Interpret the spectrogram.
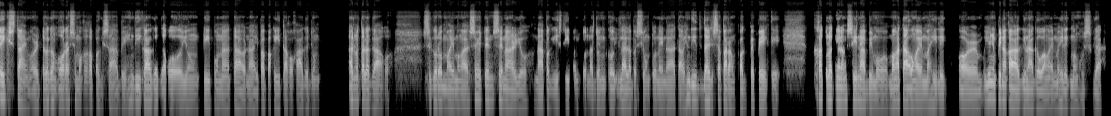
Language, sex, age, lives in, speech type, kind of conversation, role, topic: Filipino, male, 30-34, Philippines, conversation, unstructured, none, Paano mo ipinapakita ang tunay mong sarili sa ibang tao?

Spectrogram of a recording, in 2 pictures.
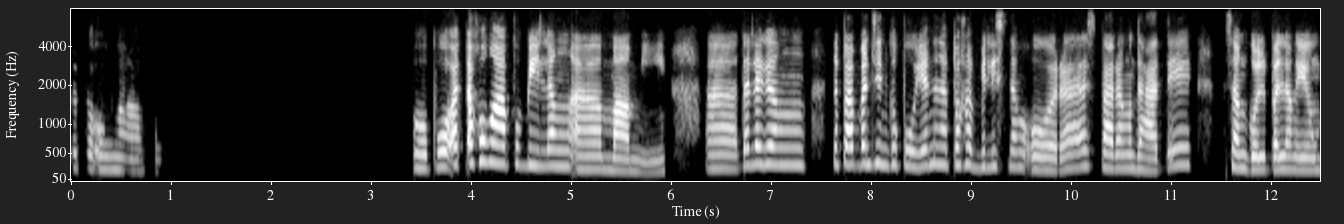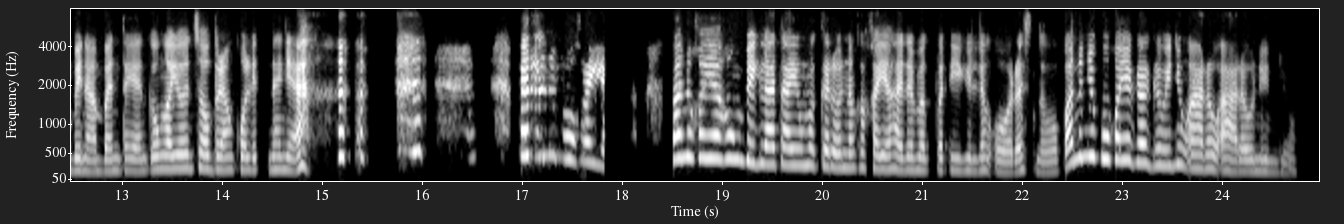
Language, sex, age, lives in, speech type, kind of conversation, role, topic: Filipino, female, 30-34, Philippines, conversation, unstructured, none, Kung bigla kang magkaroon ng kakayahang patigilin ang oras, paano mo ito gagamitin sa araw-araw?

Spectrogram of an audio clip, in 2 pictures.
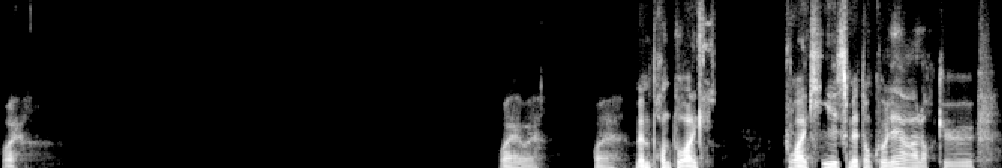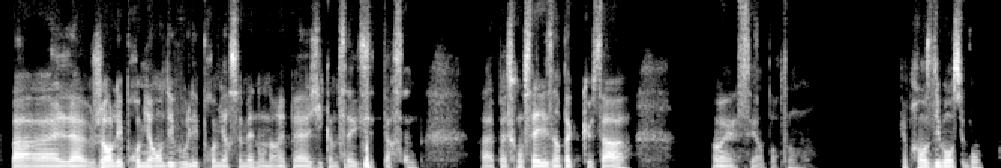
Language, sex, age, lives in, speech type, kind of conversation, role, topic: French, male, 30-34, France, conversation, unstructured, none, Qu’est-ce qui te décourage quand tu penses à ton avenir ?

